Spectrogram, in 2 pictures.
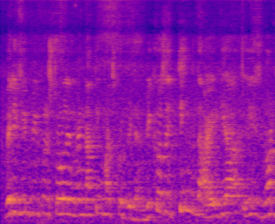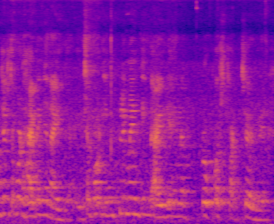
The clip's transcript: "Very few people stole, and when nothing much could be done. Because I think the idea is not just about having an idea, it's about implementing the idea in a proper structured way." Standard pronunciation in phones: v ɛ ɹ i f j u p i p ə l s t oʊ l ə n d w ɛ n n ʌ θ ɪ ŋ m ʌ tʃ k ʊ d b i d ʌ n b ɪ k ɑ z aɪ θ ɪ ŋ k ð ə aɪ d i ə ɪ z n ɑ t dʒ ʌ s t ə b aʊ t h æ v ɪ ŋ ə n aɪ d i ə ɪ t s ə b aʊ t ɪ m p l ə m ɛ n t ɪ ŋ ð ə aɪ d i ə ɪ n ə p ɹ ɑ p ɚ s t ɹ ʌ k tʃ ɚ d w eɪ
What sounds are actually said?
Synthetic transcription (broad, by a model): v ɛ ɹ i f j u p i p ə l s t oʊ l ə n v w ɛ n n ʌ t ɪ ŋ m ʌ tʃ k ʊ d b i d ʌ n b ɪ k ɑ z aɪ t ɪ ŋ k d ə aɪ d i ə ɪ z n ɑ t dʒ ʌ s t ə b aʊ t h æ v ɪ ŋ ə n aɪ d i ə ɪ t s ə b aʊ t ɪ m p l ə m ɛ n t ɪ ŋ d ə aɪ d i ə ɪ n ə p ɹ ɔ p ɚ s t ɹ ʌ k tʃ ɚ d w eɪ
